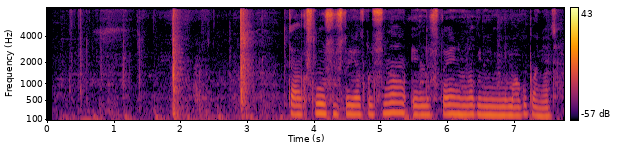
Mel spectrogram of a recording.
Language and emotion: Russian, neutral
